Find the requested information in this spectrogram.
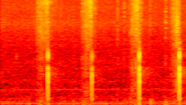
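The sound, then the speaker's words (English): Four crisp knife cuts slicing food thinly, evenly spaced and fairly faint, each a short sharp chop with quiet gaps between and no talking. “Give me your hand. You have to hold the knife like this. Then you can cut thinner.”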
